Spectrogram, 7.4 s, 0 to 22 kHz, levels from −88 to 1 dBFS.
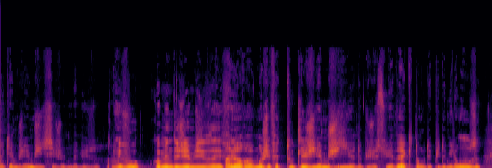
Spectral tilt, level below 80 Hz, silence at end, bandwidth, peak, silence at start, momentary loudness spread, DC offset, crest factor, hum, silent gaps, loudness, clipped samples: -7.5 dB/octave; -44 dBFS; 0.2 s; 12.5 kHz; -8 dBFS; 0 s; 18 LU; under 0.1%; 16 dB; none; none; -25 LUFS; under 0.1%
